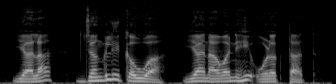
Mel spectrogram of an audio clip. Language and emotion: Marathi, neutral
